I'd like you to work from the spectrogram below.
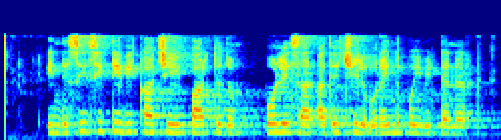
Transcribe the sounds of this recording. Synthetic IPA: ʔɪnd̪ɐsiːsiʈiʋikaːʈ̚t͡ʃːɪjɐɪpːaːɾt̪ɐðɯmpoːliːsaːɾɐðɪt͡ʃːɪɪlʔʊrɐɪnd̪ɯpoːjʋɪʈːɐnɐɾ

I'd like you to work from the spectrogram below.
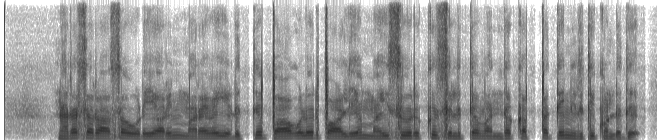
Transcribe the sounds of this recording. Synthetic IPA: nɐɾɐsɐɾaːsɐʊɽɐjaːɾɪnmɐɾɐɪʋɐɪɛɽɯt̪ːɯpaːɣɐɭuːɾpaːlɪjɐmːɐɪsuːɾɯkːɯsɛlɯt̪ːɐʋɐnd̪ɐkɐpːɐt̪ːɐɪnɪɾɯt̪ːɪkːɔɳɖɐðɯ

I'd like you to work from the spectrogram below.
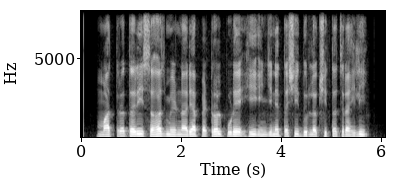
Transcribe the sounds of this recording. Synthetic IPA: mat̪ɾət̪əɾiːsəɦəd͡zmiɭɳaɾjapɛʈɾolpuɽ̤eɦiːiɲd͡ʑinet̪əɕiːd̪uɾləkʂit̪ət͡sɾaɦiliː

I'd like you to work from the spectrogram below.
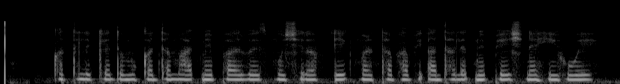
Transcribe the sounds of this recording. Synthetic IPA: kɐt̪lked̪omʊkəd̪ːəmaːt̪mẽpɐɾʋeːzmʊʃɾəfeːkmɐɾt̪əbabʱiʔɐd̪aːlət̪mẽpeːʃnɐɦĩɦueː

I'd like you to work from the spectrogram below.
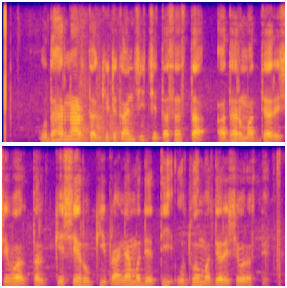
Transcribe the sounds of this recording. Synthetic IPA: ud̪aɦɾnaɾt̪ʰəkiʈkaɲt͡ɕiːt͡ɕet̪asə̃st̪ʰaəd̪ʱəɾməd̪ʱjəɾeɕeʋəɾt̪əɾkeɕeɾukiːpɾaɳjaməd̪ʱːjet̪iːʔuɾd̪ʱʋəməd̪ʱjəɾeɕeʋəɾəst̪ḛ

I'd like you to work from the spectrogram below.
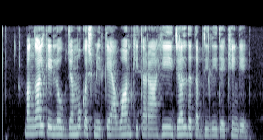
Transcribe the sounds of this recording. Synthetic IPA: bɐ̃ŋɡaːlkeloːɡd͡ʒɐmːukəʃmiːɾkeɐʋaːmkit̪ɐɾaɦid͡ʒɐld̪t̪ɐb̚d̪iːlid̪eːkʰẽːŋɡeː

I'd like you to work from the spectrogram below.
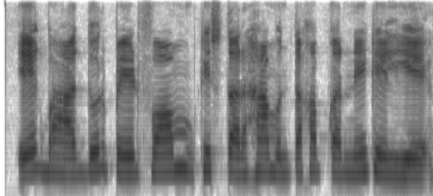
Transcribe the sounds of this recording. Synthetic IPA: eːk̚bɐɦaːd̪ʊɾpleːʈfʰɔːɾmkɪst̪ɐɾɦamʊ̃nt̪əxəb̚kɐɾnekelieː

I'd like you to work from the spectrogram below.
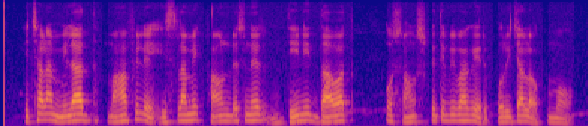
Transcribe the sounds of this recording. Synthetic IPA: et͡ɕʰaɽamilad̪maɦafileʔislamikfawɳɖeʃoneɾd̪inid̪awat̪ | oʃɔŋskɾit̪ibibʱaɡeɾpoɾit͡ɕalokmo̰

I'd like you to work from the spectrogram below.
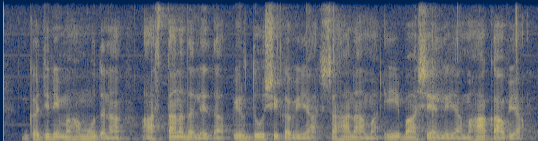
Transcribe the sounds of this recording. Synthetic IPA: ɡɐd͡ʒinimɐɦɐmuːd̪ɐnɐ | a̰ːst̪ʰaːnɐd̪ɐlːid̪ɐpiɾd̪uːʃikɐʋijɐsɐɦɐnaːmɐ̰ʔiːbʱaːʃɛjɐlːijɐmɐɦaːkaːʋjɐ̰

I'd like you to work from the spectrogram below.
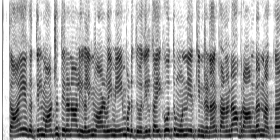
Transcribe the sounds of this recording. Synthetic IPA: t̪aːjɐɣɐt̪ːɪlmaːʈrɯt̪ːɪɾɐnaːɭɪɣɐɭɪnʋaːɻʋɐɪmeːmbɐɽɯt̪ːɯʋɐðɪlkɐɪkːoːt̪ːɯmʊnːeːrkɪndrɐnɐɾkɐnɐɽaːbɾaːmɖɐnmɐkːɐɾ

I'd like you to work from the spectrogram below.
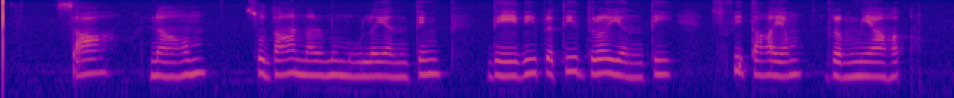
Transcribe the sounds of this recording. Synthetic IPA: saː | naːɦɐm | sud̪aːnɐɾmɐmuːlɐjɐnt̪im | d̪eːʋipɾɐt̪id̪ɾɐjɐnt̪i | su̥fit̪aːjɐm | ɡɾɐmjaːɦɐ̆

